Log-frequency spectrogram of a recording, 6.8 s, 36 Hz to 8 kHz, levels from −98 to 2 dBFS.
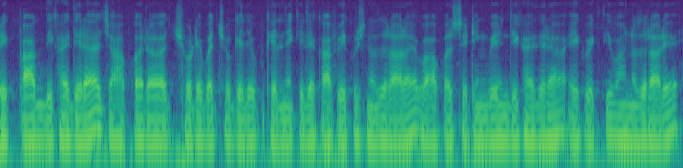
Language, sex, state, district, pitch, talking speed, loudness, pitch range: Hindi, male, Uttar Pradesh, Hamirpur, 90 Hz, 305 wpm, -28 LUFS, 85-90 Hz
